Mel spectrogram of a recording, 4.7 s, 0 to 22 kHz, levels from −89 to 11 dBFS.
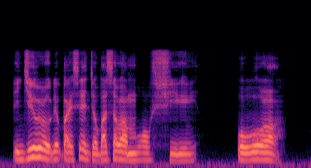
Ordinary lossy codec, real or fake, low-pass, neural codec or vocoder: none; fake; 7.2 kHz; autoencoder, 22.05 kHz, a latent of 192 numbers a frame, VITS, trained on many speakers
